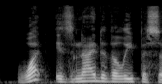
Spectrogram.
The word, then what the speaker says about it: Lepus: Interestingly, they pronounce it like if you were to call the rabbits leapers, but without the R. – The Lepus.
